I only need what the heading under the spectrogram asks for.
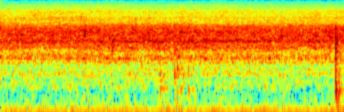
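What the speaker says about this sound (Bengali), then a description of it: "এবার তরকারিটা আমি একটু ভেজে নেব, হালকা একটু ভেজে নেবে" Vegetable curry frying in a pan, a steady soft sizzle with a constant low hum beneath and a faint clink of stirring near the end.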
